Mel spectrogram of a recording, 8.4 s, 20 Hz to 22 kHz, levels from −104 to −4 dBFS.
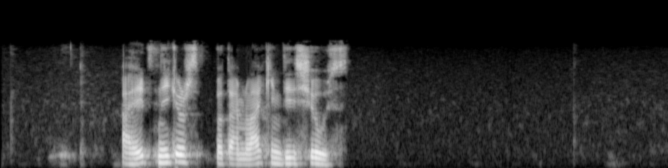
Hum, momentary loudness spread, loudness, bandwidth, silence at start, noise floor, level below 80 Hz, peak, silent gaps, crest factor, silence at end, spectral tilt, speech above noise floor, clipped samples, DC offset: none; 10 LU; -16 LUFS; 7.8 kHz; 0.75 s; -73 dBFS; -58 dBFS; -2 dBFS; none; 20 dB; 4.05 s; -4.5 dB/octave; 58 dB; under 0.1%; under 0.1%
